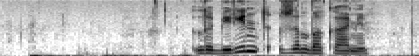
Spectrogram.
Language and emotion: Russian, neutral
